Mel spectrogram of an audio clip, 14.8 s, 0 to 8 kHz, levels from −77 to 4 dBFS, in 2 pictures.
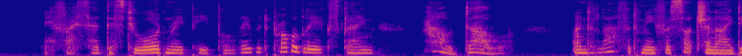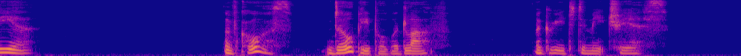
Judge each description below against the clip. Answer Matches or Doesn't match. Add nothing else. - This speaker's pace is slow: Matches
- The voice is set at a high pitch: Doesn't match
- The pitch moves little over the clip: Doesn't match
